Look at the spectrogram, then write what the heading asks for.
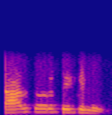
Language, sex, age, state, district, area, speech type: Hindi, female, 30-45, Madhya Pradesh, Gwalior, rural, conversation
